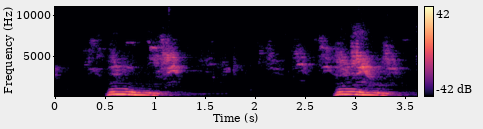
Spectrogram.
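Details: A captive Eurasian eagle-owl, a rescued bird at Kushiro Zoo, Japan, gives two deep, hoarse hoots about two seconds apart, each sliding slightly downward, with silence around them.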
